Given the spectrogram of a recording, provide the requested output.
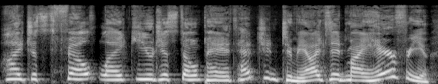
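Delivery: hint of a sulking partner; mock hurt woman. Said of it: "female that has just been caught in a lie".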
